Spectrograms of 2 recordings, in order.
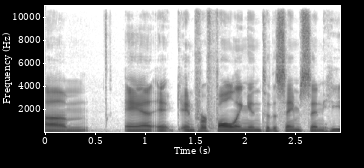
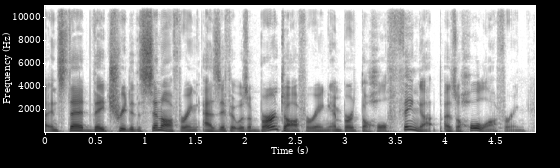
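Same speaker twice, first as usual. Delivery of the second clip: usual speaking voice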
